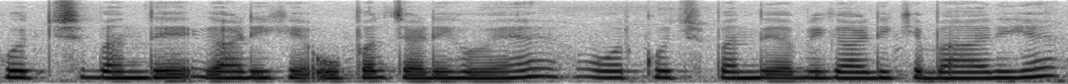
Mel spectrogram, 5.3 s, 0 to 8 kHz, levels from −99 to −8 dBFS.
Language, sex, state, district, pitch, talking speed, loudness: Hindi, female, Uttar Pradesh, Lalitpur, 225 Hz, 190 wpm, -15 LUFS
